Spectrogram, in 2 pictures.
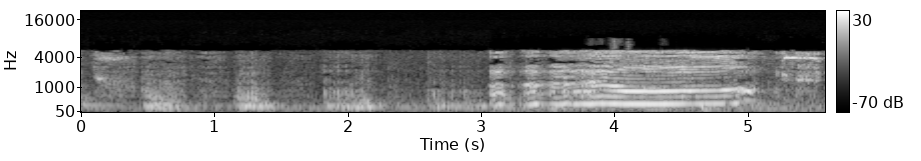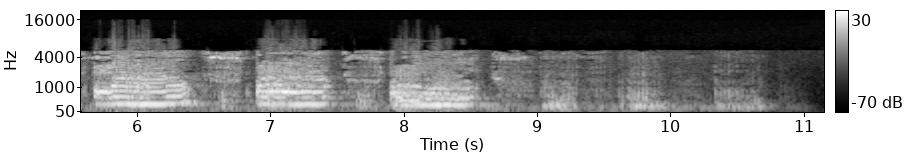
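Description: Short, breathy wheezes open the sequence before a donkey launches into a loud, harmonic bray. Long honking notes alternate with rougher gasping ones in the classic hee-haw rhythm, then fade into panting.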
